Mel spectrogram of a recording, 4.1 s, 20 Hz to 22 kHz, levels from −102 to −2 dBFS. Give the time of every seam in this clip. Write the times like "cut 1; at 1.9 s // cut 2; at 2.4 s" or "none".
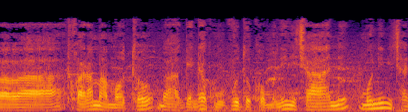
none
